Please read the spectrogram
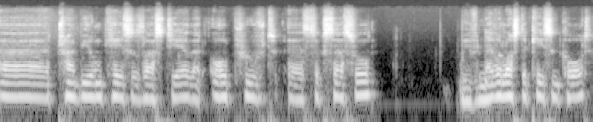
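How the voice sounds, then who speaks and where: Somewhat breathy, a man with a Geordie accent speaks in a fairly high pitch with monotone, flat intonation. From northern England, Newcastle. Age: 60s. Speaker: chef and union founder. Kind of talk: interview. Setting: podcast. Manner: hesitant, many fillers.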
